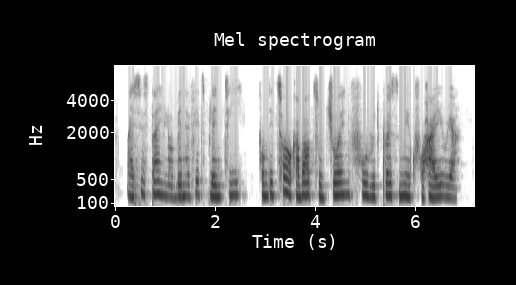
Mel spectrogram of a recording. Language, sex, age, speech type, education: Nigerian Pidgin, female, 30-45, spontaneous, tertiary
